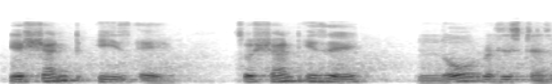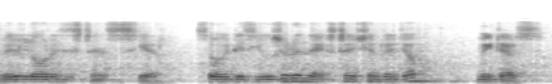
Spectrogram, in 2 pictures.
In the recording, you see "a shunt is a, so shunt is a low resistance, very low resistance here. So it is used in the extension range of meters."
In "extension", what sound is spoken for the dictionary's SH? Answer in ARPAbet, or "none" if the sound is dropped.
SH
